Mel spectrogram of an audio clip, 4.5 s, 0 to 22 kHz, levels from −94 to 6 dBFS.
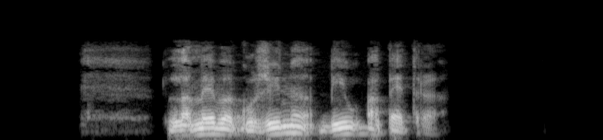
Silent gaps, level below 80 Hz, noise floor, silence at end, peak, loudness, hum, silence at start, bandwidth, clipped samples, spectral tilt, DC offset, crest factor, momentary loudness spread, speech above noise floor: none; -58 dBFS; -47 dBFS; 1.25 s; -2 dBFS; -15 LUFS; none; 1.25 s; 7.4 kHz; under 0.1%; -7 dB/octave; under 0.1%; 16 dB; 15 LU; 32 dB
